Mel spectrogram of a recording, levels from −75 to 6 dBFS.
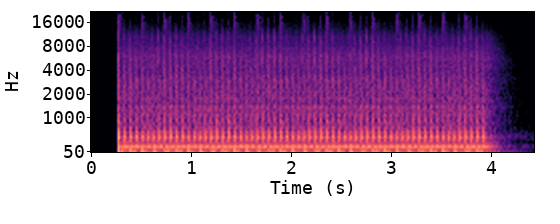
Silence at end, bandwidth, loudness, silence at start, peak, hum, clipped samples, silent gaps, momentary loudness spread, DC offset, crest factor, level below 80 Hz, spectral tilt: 0.35 s; over 20 kHz; -16 LUFS; 0.25 s; 0 dBFS; none; under 0.1%; none; 2 LU; under 0.1%; 16 dB; -22 dBFS; -6 dB/octave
